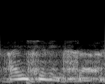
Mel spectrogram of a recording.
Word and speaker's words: Acirits: précis attention faut s'accrocher, je vais épeler. C'est Alpha, India, Charlie, India Roméo, India Tango Sierra, ça se prononce Airit.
